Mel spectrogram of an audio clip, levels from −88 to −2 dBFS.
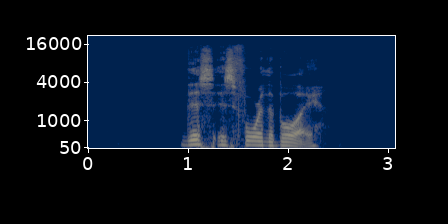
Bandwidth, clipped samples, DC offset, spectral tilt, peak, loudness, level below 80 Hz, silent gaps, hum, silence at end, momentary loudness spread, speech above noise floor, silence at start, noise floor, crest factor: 16 kHz; under 0.1%; under 0.1%; -3.5 dB/octave; -26 dBFS; -41 LUFS; -72 dBFS; none; none; 0.75 s; 8 LU; 47 dB; 0.95 s; -89 dBFS; 20 dB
